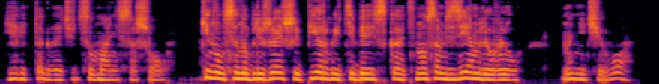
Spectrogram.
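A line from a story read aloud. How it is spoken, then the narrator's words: After deep sigh. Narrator (Russian): глубоко вздохнул и проговорил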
